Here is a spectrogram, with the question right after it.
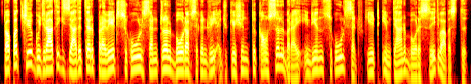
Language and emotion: Kashmiri, neutral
